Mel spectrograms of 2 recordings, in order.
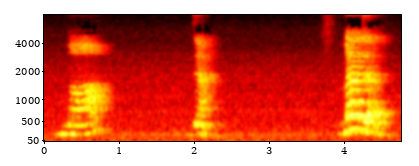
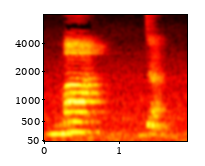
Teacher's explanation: The part that is loudest is the first part, which is the first syllable. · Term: primary stress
